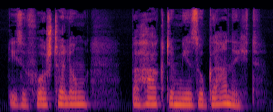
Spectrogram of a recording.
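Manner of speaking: plain reading voice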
